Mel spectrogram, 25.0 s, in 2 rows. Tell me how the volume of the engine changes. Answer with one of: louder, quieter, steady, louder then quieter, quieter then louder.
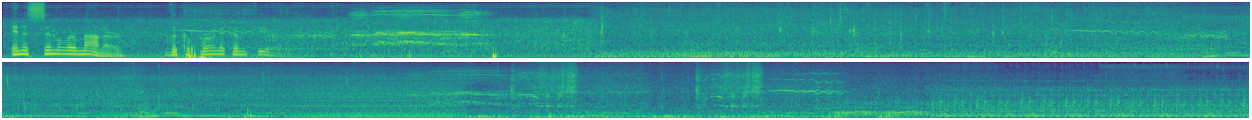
louder.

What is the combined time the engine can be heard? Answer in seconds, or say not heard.
25 s.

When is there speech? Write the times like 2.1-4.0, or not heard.
0.1-2.8.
